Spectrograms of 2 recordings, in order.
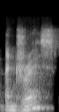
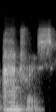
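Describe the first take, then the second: First: "Address" stressed on the last syllable, a-DRESS; second-syllable stress. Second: "address" stressed on the first syllable, AD-dress. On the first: Teacher showing the verb form, "Address" stressed on DRESS. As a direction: put the weight on DRESS in "Address". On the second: Teacher showing the noun form, "address" stressed on AD. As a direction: put the weight on AD in "address". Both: Shown as a demonstration. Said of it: "it depends if it's noun or verb".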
